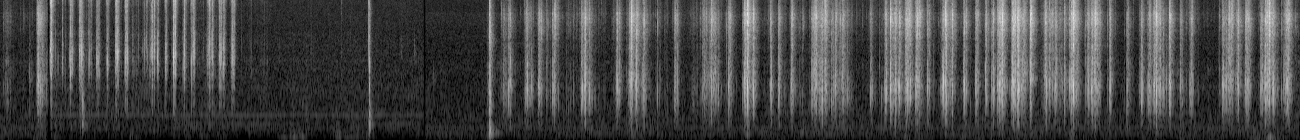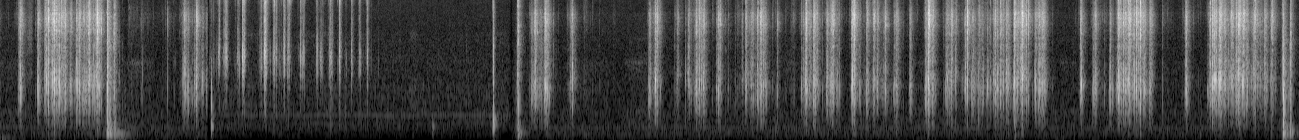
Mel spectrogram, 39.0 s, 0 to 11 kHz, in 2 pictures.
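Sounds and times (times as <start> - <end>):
puzzle cube clicking: 0.6 - 3.6, 7.4 - 21.3, 22.2 - 25.1, 27.3 - 28.2, 29.2 - 38.8.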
